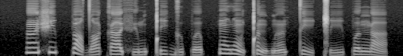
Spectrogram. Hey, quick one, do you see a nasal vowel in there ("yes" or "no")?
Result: yes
